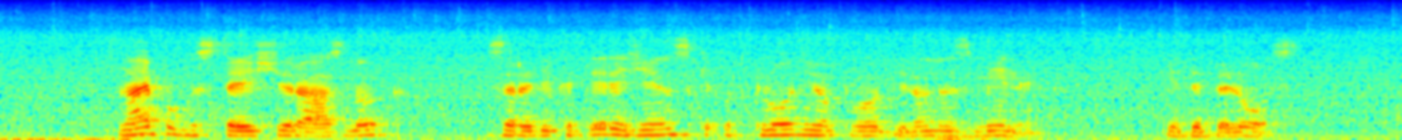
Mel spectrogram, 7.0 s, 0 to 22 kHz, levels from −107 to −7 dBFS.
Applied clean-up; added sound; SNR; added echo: none; Rain; 13 dB; none.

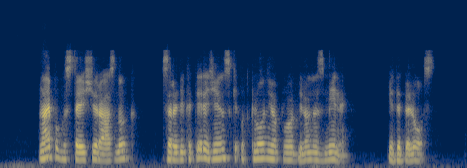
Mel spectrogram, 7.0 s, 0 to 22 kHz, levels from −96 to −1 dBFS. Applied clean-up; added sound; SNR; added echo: neural mask model DeepFilterNet 3.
